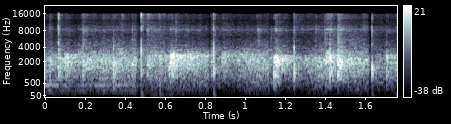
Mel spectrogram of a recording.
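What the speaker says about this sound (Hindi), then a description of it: "तालियों में कमी ना होने पाए।" Audience applause at an award ceremony honouring a doctor with a citation and shawl: a steady, dense wash of many hands clapping together, continuous and fairly loud throughout.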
